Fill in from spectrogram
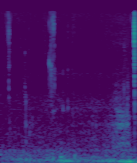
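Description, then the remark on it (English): A beer bottle, kept unopened for over a year, is cracked open: a few small scraping clicks, then a sharp, bright pop-hiss of the cap coming off at the end, with no one talking. “how could I not crack this thing and see if if Dom's beer of choice can withstand a year”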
